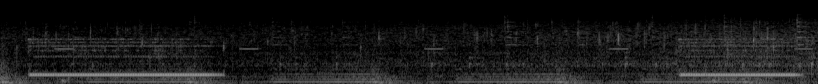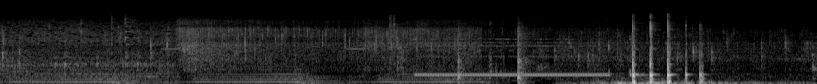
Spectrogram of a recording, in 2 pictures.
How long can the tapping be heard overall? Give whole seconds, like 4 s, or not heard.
4 s.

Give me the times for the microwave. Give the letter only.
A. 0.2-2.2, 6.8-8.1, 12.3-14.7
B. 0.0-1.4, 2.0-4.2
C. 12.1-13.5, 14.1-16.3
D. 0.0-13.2
D.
